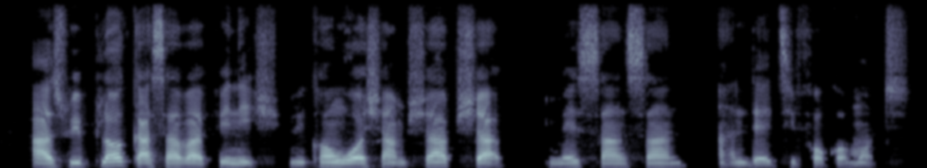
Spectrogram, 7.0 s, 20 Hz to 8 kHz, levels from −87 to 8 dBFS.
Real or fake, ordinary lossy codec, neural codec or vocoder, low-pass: real; none; none; none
